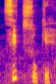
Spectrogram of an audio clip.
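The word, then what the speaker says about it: 躾: चौथा होता है सिकेट्सु और पांचवा होता है सित्सुके। यही इसका प्रोनाउंसिएशन होता है।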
